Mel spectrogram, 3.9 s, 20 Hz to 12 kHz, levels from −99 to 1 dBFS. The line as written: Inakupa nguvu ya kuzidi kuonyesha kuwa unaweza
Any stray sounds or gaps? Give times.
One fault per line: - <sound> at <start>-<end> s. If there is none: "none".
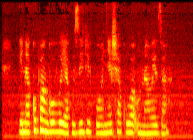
none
